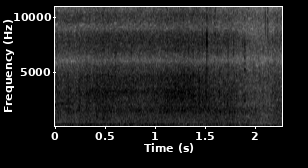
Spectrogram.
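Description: A Hummer H1 ploughs through a river in the SnowRunner video game, a continuous loud rush of churning water over a low engine drone.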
